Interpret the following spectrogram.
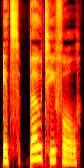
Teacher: The stress is on the first syllable.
